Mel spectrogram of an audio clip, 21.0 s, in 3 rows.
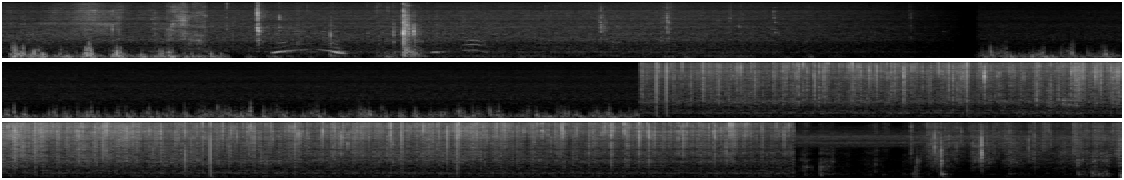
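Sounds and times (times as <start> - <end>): oil sizzling in a pan: 11.0 - 19.0.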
